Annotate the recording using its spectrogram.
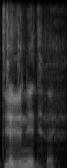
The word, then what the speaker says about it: tédénite: Ah oui, mais la prononciation, je ne l'ai pas saisie. Ardine, je sais ce que c'est. – Oui, tédénite.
